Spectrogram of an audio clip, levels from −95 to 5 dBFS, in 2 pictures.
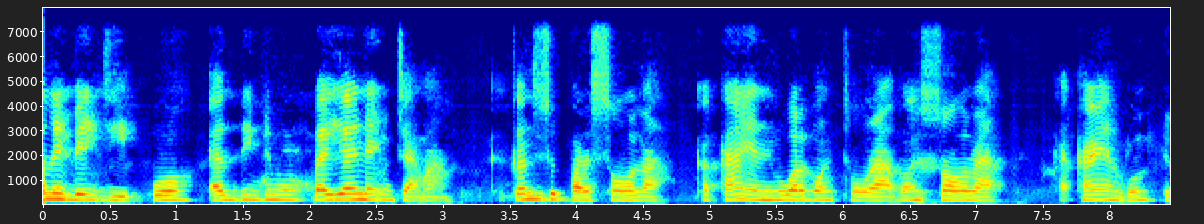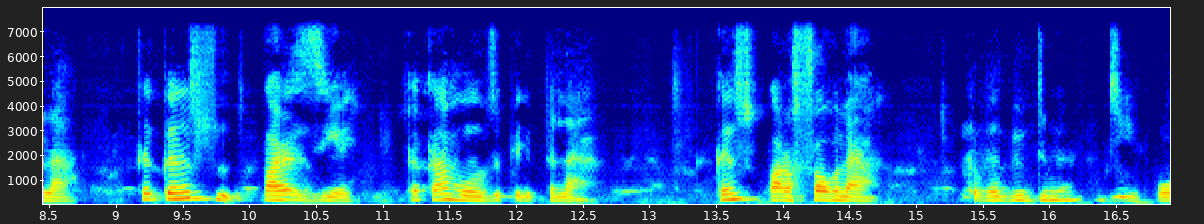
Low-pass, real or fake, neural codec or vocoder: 7.2 kHz; fake; codec, 16 kHz, 1 kbps, FreqCodec, larger model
